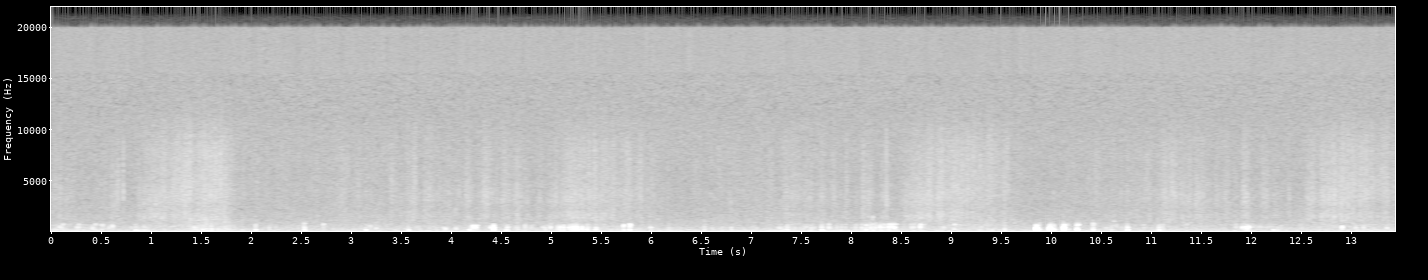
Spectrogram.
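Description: Low gurgling rumbles and bubbling pops come and go over a steady background hiss; stomach growling from hunger, a normal finding.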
